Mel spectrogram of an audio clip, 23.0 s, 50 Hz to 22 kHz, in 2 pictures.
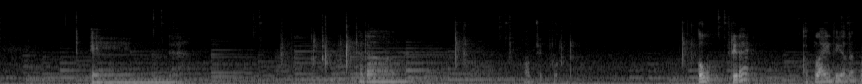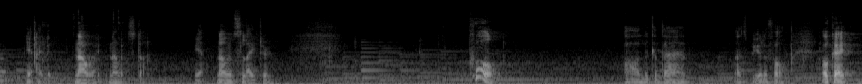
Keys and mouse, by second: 2.1 click, 6.0 Tab, 10.6-13.4 drag, 13.4-14.1 middle drag, 14.2-14.6 middle drag, 14.7 middle click, 16.2 middle drag, 16.7-17.3 middle drag, 18.2-21.8 middle drag, 22.2 shift+middle click.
